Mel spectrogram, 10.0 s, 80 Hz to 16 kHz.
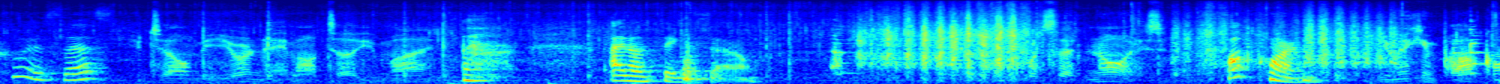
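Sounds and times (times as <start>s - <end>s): popcorn popping in a pan: 0.0s - 10.0s.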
